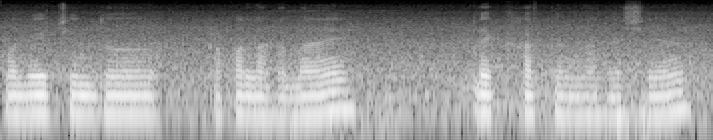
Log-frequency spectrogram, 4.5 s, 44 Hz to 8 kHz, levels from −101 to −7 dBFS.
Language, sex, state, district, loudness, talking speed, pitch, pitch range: Nagamese, male, Nagaland, Kohima, -19 LUFS, 145 wpm, 115 Hz, 110-120 Hz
